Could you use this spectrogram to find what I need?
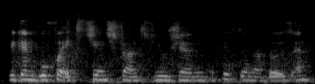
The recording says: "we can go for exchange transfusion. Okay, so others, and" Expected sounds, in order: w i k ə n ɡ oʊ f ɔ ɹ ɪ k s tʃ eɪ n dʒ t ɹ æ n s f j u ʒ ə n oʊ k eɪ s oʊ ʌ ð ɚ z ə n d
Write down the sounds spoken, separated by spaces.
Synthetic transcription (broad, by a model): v i k ə n ɡ oʊ f ɔ ɹ ɪ k s tʃ eɪ n dʒ t ɹ æ n s f j u ʒ ə n oʊ k eɪ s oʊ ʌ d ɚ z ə n d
